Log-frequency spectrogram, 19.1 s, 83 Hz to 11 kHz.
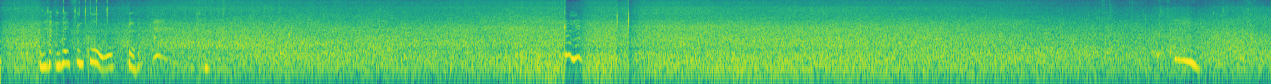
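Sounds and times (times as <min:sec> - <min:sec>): small waves breaking on shore: 0:00.0 - 0:19.0.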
